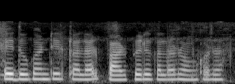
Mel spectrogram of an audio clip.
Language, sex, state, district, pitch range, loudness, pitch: Bengali, female, West Bengal, Alipurduar, 225-245 Hz, -17 LUFS, 230 Hz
